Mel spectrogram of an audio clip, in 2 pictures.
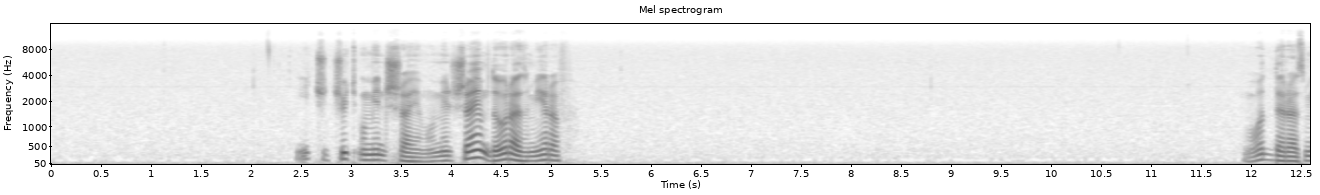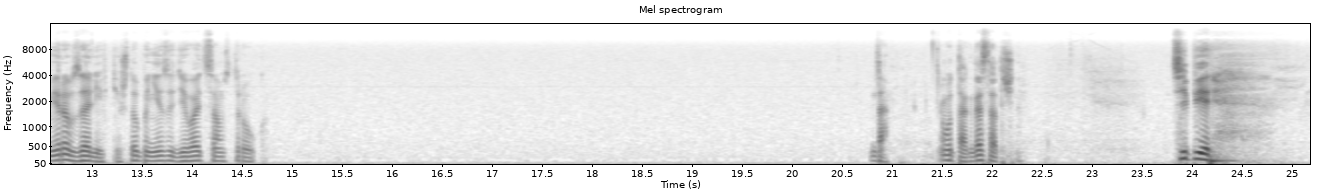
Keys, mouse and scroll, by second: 1.0-20.7 drag, 22.7 click, 24.3 click.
